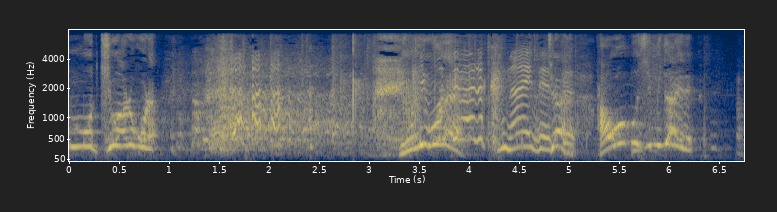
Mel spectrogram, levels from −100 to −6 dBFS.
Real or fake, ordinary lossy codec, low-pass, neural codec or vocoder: real; none; 7.2 kHz; none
